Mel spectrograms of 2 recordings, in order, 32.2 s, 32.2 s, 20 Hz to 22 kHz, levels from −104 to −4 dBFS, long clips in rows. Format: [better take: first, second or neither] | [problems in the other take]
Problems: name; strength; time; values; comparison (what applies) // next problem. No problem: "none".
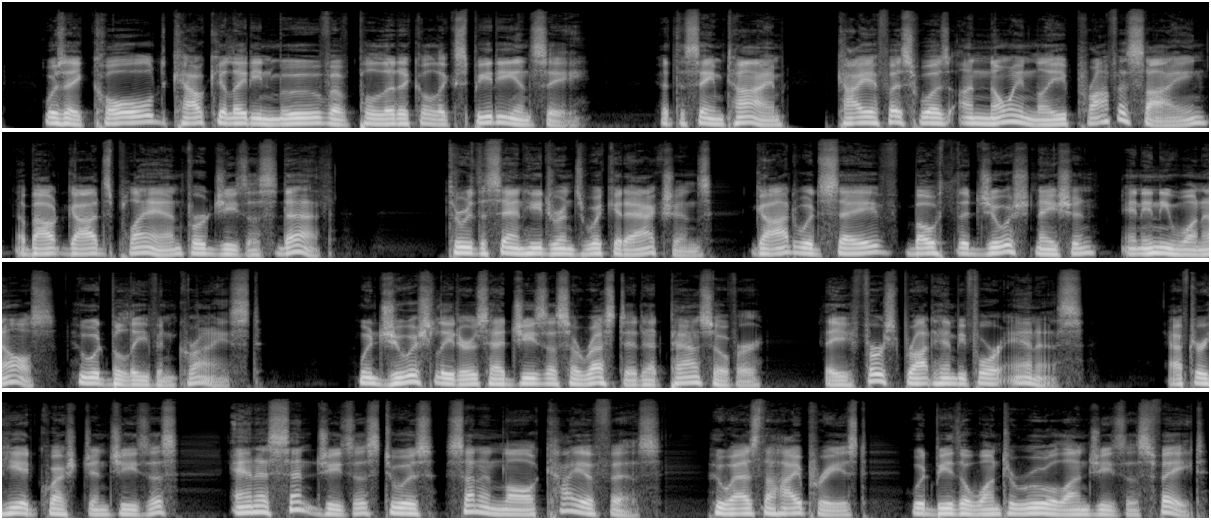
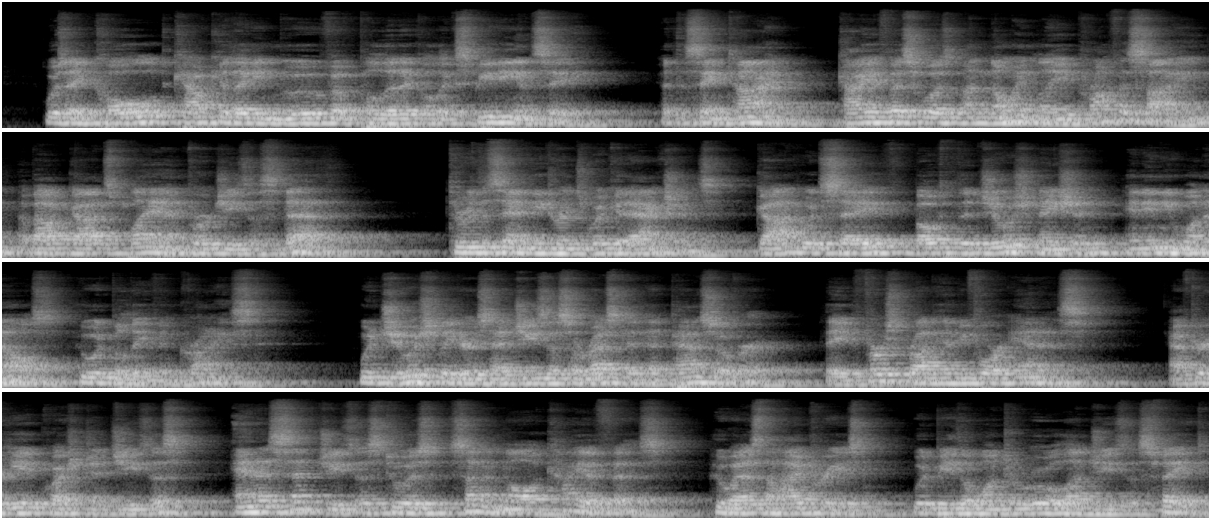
first | off-mic speech; far // room echo; noticeable; dies away in 0.9 s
